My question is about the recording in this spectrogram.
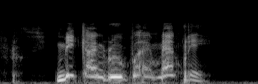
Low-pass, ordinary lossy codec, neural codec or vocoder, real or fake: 7.2 kHz; Opus, 64 kbps; autoencoder, 22.05 kHz, a latent of 192 numbers a frame, VITS, trained on many speakers; fake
